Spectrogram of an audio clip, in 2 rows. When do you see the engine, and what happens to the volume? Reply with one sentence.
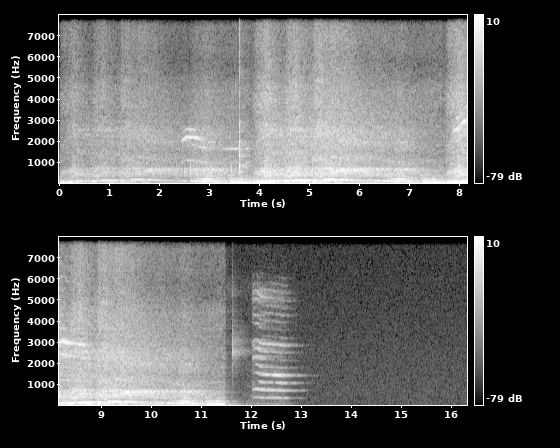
You can hear the engine from 0.0 to 11.5 s, getting louder.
